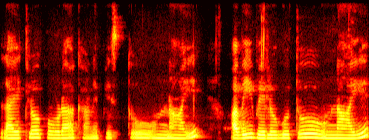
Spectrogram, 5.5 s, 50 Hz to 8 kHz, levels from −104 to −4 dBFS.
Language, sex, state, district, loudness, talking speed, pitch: Telugu, female, Telangana, Mahabubabad, -21 LUFS, 75 wpm, 185 Hz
